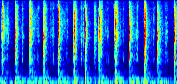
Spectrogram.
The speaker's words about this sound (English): That was me actually typing on my keyboard, and now I'm going to need a new keyboard.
